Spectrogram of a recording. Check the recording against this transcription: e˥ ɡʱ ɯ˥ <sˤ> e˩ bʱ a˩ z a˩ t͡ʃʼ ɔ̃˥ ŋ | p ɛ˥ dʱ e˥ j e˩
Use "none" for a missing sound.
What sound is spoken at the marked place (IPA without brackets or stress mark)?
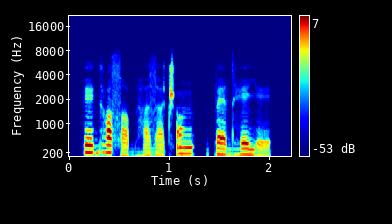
sˤ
